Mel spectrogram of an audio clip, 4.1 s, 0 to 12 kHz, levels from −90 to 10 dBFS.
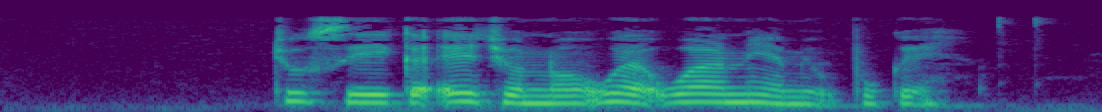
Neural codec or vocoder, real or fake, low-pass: none; real; 7.2 kHz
